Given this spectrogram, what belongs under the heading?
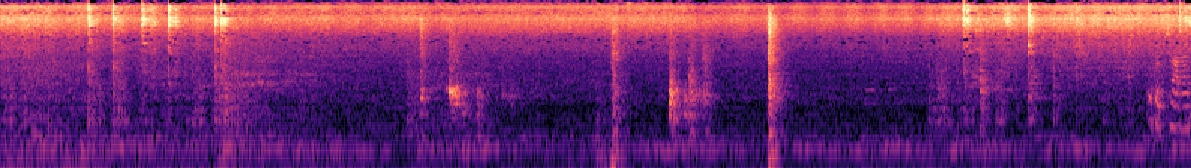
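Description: Green and red chillies sizzle steadily in hot oil in a pan for a green bean dish, with occasional clinks and scrapes of a spatula stirring them.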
